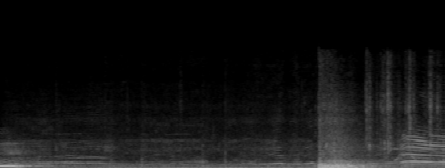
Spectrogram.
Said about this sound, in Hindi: भाई पटाखा मत फोड़ो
